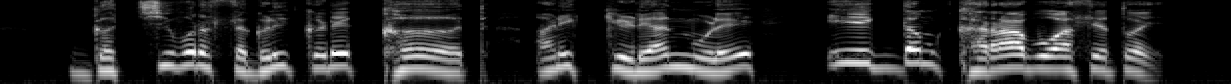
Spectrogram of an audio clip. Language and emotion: Marathi, disgusted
